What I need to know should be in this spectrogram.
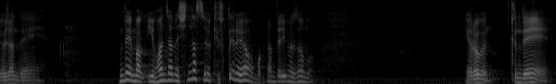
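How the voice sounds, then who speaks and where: A man preaching a sermon as pastor, conversational and animated as he tells a story to the congregation. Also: a little high. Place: church sanctuary.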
